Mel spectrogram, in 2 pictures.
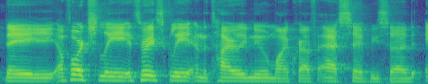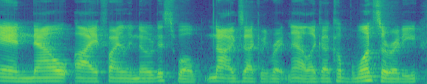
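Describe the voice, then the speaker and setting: A man's voice: medium pitch, steady tone, brisk, hardly any pauses, sharp tone. A man giving casual, rambling game commentary, hesitant and self-correcting, his speech slightly off from stitches in his mouth after dental surgery.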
